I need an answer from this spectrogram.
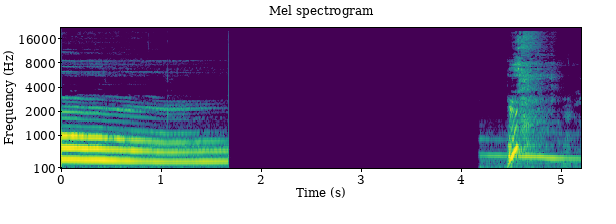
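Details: Siberian husky howling at the pink moon: a smooth, steady, slightly falling howl held under two seconds, a long silence, then a second howl sliding gently downward.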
